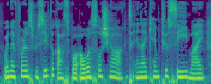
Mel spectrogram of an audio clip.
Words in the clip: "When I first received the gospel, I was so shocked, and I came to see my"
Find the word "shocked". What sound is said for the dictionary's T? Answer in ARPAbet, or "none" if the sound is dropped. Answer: T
